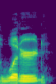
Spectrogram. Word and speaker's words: Woodward: But then after college, I went out to the panhandle of Oklahoma, a town called Woodard in Oklahoma parlance, but Woodward to anybody else that can actually read.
